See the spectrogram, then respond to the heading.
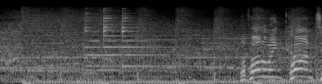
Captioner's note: bell ringing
